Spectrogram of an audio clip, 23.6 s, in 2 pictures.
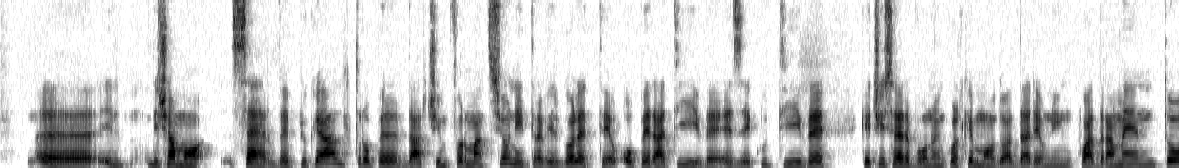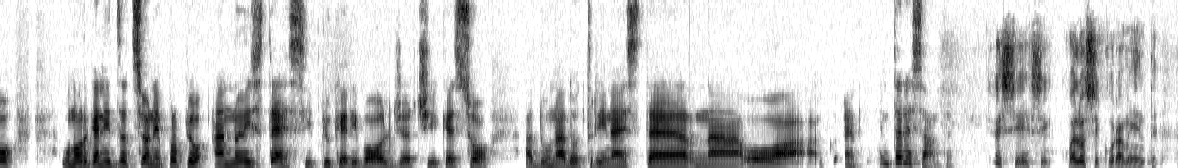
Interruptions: none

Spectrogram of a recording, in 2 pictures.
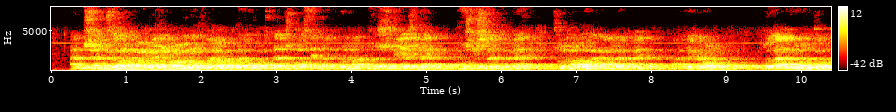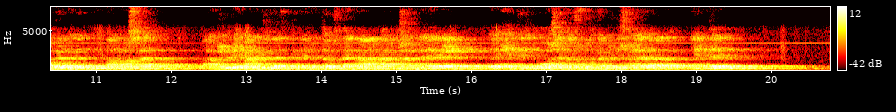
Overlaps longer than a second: present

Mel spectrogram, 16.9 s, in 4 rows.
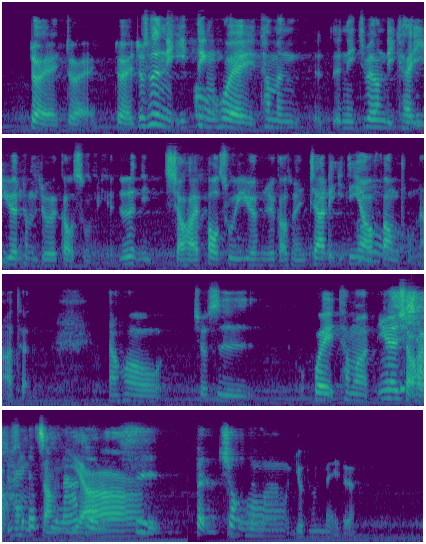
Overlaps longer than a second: present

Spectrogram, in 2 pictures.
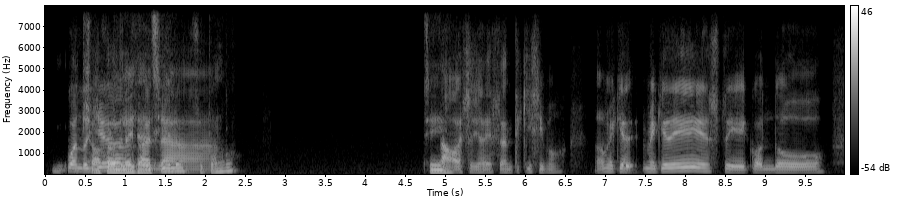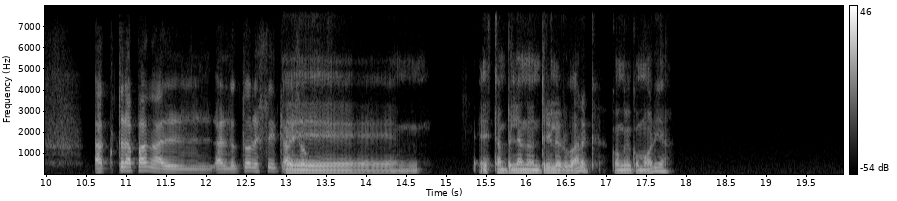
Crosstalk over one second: present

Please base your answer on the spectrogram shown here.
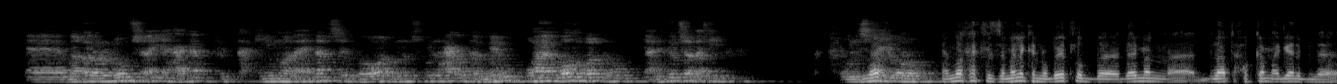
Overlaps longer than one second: none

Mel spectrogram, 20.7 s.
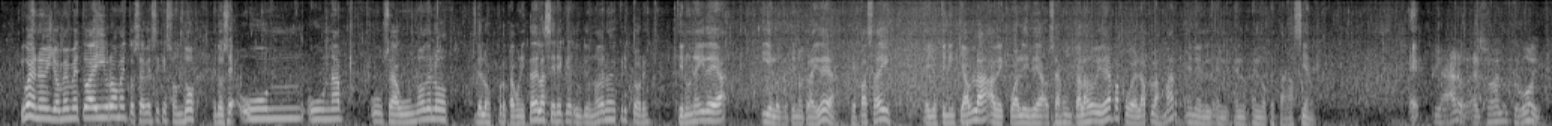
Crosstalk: none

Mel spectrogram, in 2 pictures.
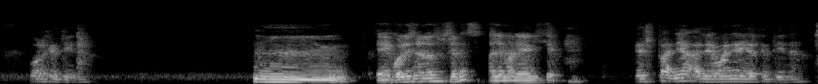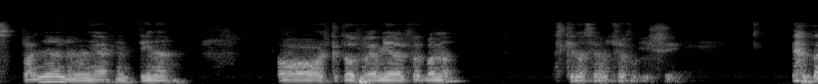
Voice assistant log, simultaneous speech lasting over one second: none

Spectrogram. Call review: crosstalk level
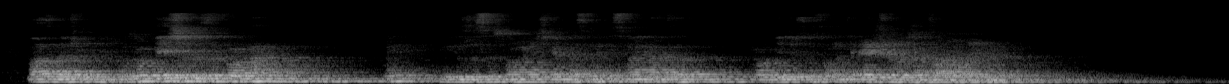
present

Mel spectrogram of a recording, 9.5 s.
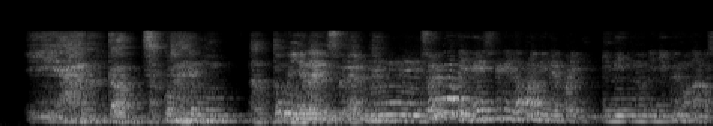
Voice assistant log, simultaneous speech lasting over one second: none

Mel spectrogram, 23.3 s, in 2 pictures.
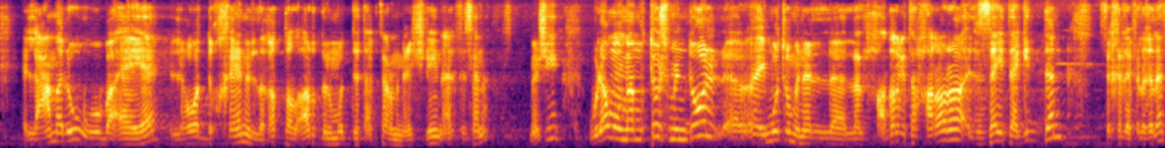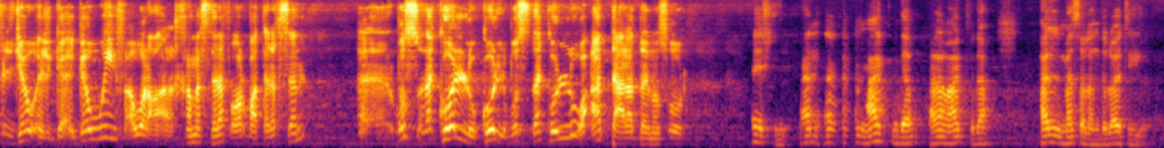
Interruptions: none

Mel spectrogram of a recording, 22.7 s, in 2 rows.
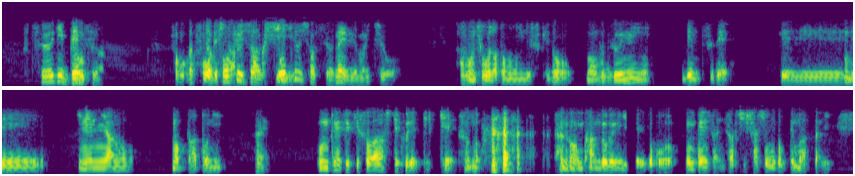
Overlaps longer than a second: present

